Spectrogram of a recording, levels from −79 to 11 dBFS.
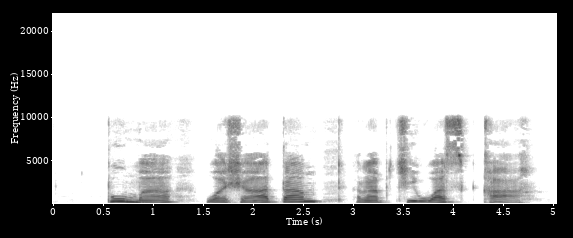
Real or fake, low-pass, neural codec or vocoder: real; 9.9 kHz; none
